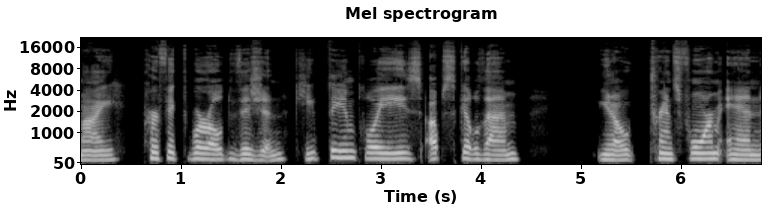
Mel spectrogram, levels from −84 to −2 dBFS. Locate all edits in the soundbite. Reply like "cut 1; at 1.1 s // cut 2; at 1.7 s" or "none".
none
